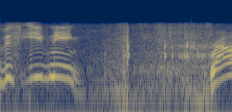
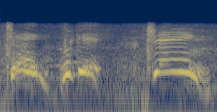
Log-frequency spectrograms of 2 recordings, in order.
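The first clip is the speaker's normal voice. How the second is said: cheering on a fight; 5 semitones higher than usual. Real, not acted. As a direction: yell him on, buzzing with excitement.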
